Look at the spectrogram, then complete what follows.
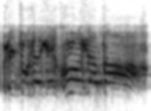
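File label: Korean left wing mood high, speech; War Thunder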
